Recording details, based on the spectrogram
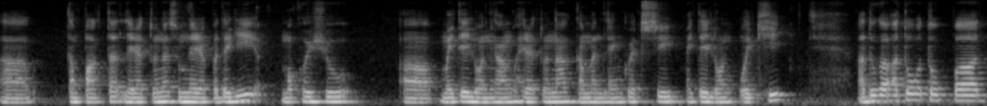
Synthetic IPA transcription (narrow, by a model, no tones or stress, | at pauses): tɐmpak̚tɐlɐjɾɐk̚tunɐsumlɐjɾɐk̚pɐdɐɡimɐkʰojsu | mɐjtɐjlonŋaŋbɐɦajɾɐk̚tunɐkɐmɐnleŋɡwed͡ʒsimɐjtɐjlono̰jkʰi | ɐ̰duɡɐʔɐtopɐtopːɐ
